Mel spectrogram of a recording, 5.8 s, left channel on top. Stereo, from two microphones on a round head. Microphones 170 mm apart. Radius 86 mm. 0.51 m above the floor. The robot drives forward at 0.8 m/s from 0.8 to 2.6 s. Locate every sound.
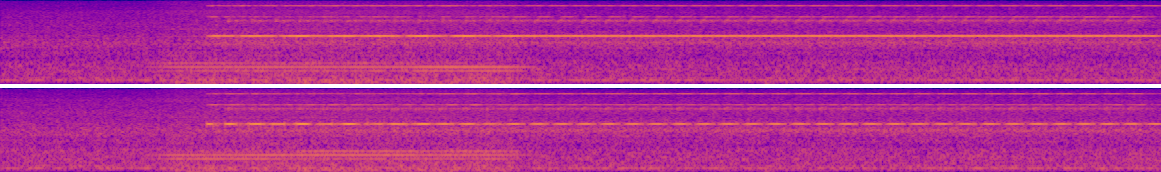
1.0 s an alarm clock: 10° right (ahead or behind), 6.5 m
